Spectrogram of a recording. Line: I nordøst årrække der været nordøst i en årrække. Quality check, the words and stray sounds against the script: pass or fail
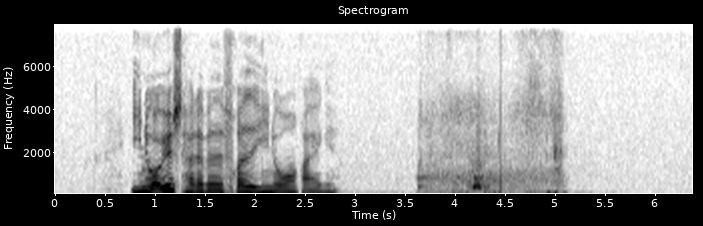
fail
